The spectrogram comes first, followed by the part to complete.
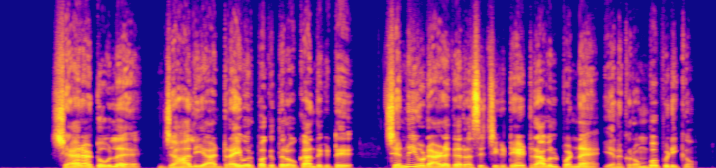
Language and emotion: Tamil, happy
